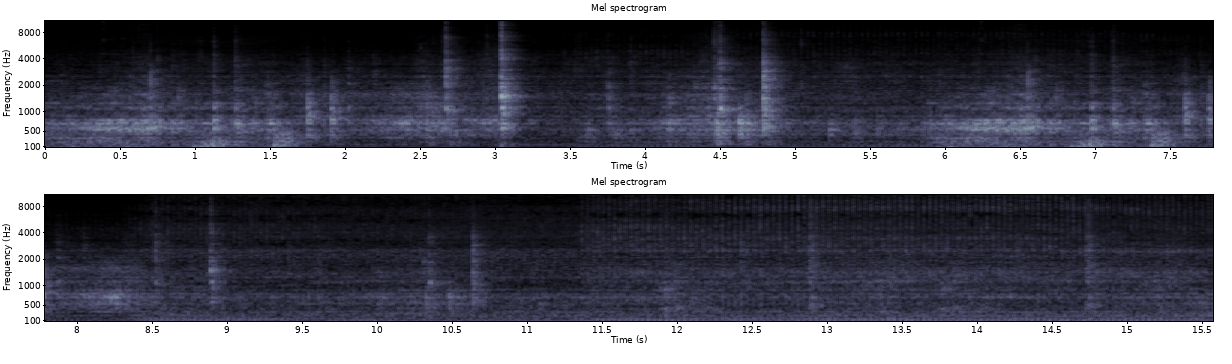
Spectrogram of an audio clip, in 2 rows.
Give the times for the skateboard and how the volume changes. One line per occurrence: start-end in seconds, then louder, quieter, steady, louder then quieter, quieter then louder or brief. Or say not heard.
0.0-15.5 quieter.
